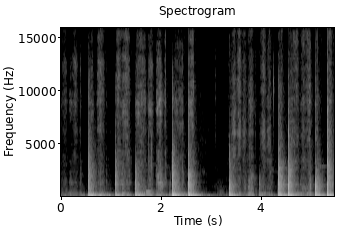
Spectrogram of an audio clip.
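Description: A pen scratches across paper in repeated bursts of writing strokes with short pauses between them, close and fairly clear, while a geometry problem about equal circles is worked out.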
